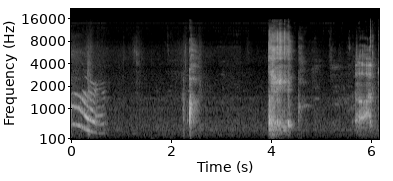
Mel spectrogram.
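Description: Mostly a quiet room with a few short sounds: a person's voice gliding down in pitch at the start, a single sharp tap about two seconds in, and a short rough burst like a cough about four seconds in. Speech starts again near the end.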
